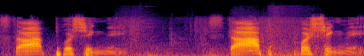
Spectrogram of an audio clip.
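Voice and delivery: put-on furious voice, angry, high and drawn-out. Retelling what they said on the day they were very angry: retelling own angry words. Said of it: "I was very angry that day".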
